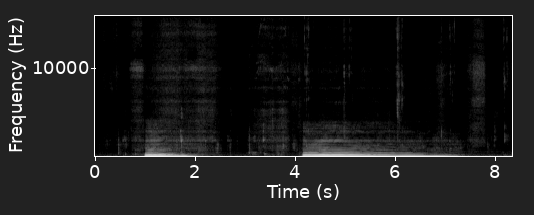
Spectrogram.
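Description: A man hums loudly in approval, close by.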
